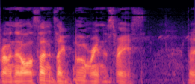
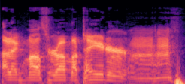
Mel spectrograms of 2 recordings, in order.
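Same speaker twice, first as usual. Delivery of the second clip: very slow, drawn-out put-on creature voice; 3 semitones higher, 3 dB louder than usual. Giving a figure in the game an imagined voice. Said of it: "I think that's what he would sound like".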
